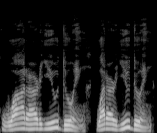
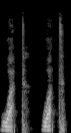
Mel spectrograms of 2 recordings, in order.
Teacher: es muy común en inglés americano conversacional que la t de What se pronuncie como r y que se junte con la siguiente palabra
